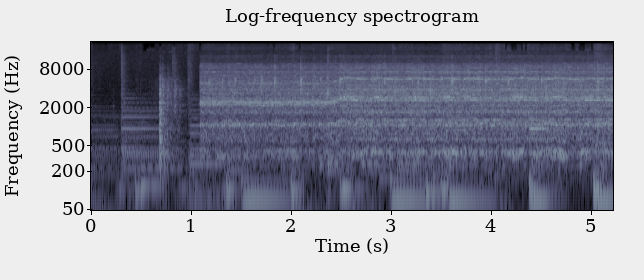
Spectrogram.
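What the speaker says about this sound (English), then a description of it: "I'm going to add this into my butter and cream it for 3 or 4 minutes until it's super light and fluffy" An electric mixer creams butter with granulated and brown sugar, running as a steady loud whir with rhythmic grinding and rattling in the bowl after a few brief knocks at the start.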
